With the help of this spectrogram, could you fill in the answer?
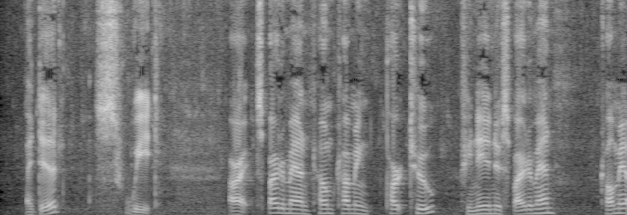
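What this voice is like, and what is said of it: Usual voice. Nothing is said of it.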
